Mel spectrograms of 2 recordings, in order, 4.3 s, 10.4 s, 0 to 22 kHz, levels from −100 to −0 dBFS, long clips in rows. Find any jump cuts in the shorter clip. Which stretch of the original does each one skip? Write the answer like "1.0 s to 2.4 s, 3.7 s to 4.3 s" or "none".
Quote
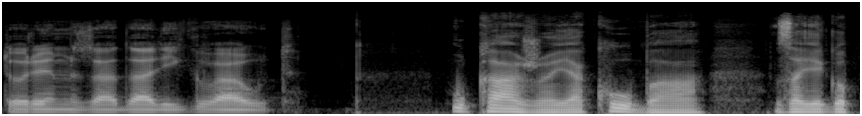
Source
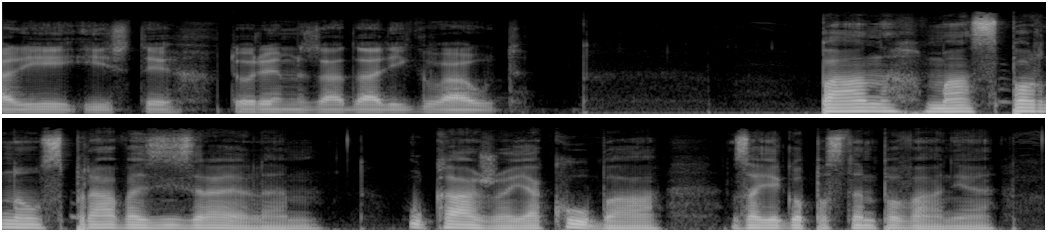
3.3 s to 7.1 s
